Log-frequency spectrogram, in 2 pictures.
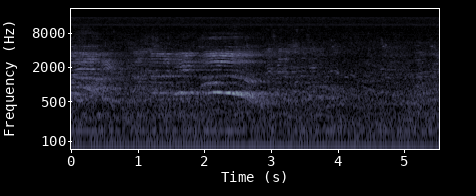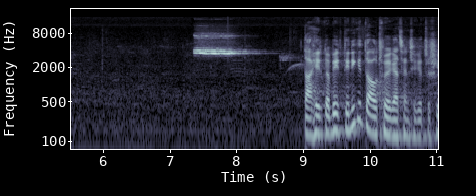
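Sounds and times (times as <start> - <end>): referee's whistle blast: 7.4 - 8.8.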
